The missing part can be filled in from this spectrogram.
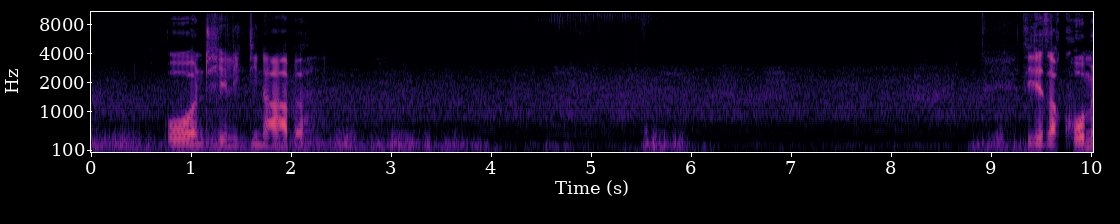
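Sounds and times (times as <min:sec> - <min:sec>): faint outdoor background noise: 0:00.0 - 0:10.0.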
